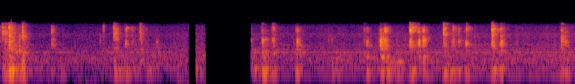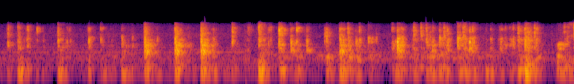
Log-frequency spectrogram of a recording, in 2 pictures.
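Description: Rapid, irregular clatter of keys on a wireless computer keyboard during a code-writing session, the typing growing denser and louder after a brief pause, with no talk over it.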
